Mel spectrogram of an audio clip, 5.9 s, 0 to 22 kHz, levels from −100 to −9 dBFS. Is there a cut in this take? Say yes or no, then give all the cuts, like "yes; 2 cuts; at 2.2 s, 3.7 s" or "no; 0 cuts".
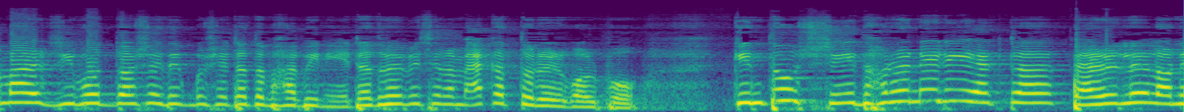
no; 0 cuts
